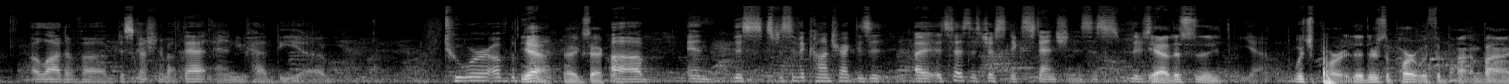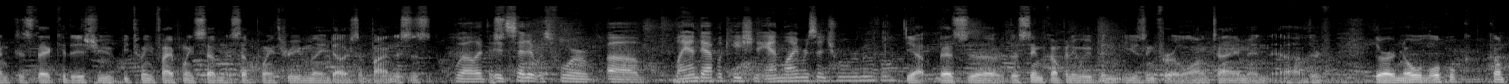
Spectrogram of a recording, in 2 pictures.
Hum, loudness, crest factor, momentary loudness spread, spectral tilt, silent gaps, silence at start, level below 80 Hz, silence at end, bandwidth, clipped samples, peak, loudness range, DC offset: none; -23 LUFS; 24 dB; 13 LU; -4.5 dB/octave; none; 0 s; -38 dBFS; 0 s; 16.5 kHz; under 0.1%; 0 dBFS; 6 LU; under 0.1%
